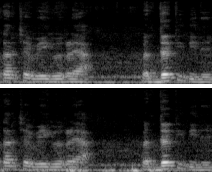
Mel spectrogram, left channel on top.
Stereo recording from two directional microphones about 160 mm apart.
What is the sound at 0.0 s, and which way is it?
Speech, 10° left (ahead or behind).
